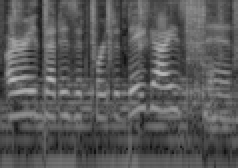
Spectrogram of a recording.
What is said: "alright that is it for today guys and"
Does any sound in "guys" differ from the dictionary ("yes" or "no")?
no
